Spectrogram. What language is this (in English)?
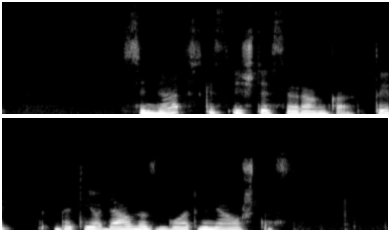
Lithuanian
